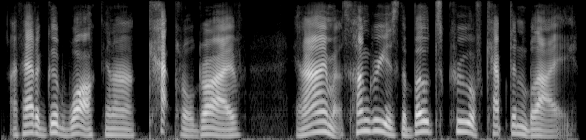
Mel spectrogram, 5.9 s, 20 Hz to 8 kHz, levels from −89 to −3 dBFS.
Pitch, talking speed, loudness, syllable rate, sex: 155 Hz, 205 wpm, -21 LUFS, 5.2 syllables/s, female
